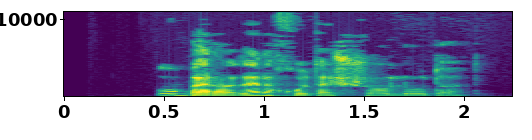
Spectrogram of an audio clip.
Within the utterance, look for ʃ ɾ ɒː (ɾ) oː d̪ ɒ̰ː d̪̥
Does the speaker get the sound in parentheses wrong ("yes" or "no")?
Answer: yes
